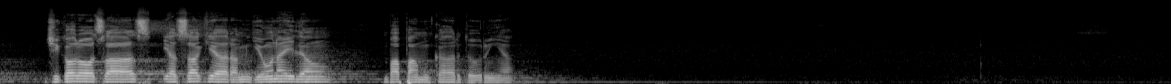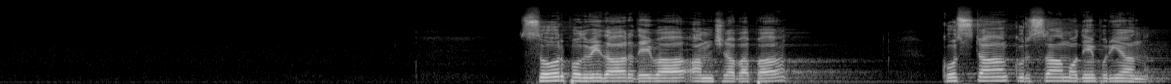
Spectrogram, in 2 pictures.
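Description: A man prays aloud in a chanting voice through a microphone, echoing in a large hall.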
